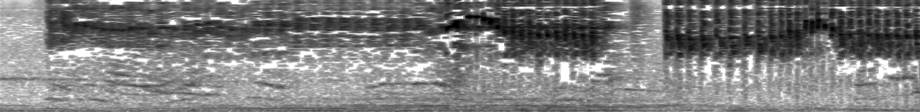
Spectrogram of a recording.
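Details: Greater green leafbird singing in full voice with imitated fills of other birds: a long high, wavering whistled strophe, then a burst of loud rapid chattering notes, a brief pause, and a fast repeated trill.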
